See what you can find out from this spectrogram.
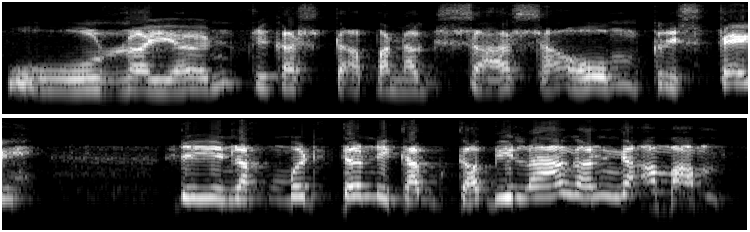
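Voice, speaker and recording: A man's voice: fairly high pitch, fairly even intonation, takes it slowly, creaky, sharp tone, full character voice. A man playing a stern scolding father. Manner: scolding, commanding. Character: stern older father forbidding his daughter's marriage. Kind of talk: old radio drama acting. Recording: dull lo-fi old radio recording.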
